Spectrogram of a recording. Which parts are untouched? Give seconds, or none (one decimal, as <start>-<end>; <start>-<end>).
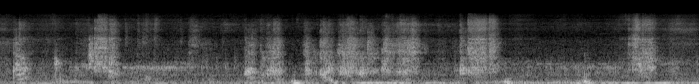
0.7-4.7; 5.4-6.2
